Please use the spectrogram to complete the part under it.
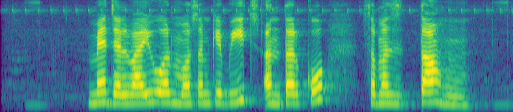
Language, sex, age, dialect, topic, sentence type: Hindi, female, 41-45, Kanauji Braj Bhasha, agriculture, statement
